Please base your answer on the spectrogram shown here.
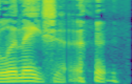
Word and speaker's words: Lanisha: So I'll say it rhymes with Krenacia, but and this is later on, right, when I tell it. But you guys already know that it's Lanisha.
